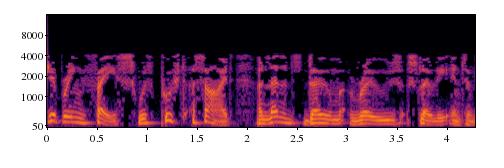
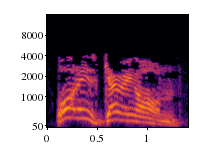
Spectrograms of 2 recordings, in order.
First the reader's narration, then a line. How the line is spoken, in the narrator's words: bellowed Ridcully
